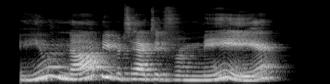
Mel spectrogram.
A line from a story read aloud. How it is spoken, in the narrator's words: Lady Gotham's voice cooed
